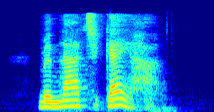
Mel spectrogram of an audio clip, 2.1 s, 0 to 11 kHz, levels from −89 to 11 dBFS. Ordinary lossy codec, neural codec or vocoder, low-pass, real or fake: AAC, 32 kbps; codec, 16 kHz, 0.5 kbps, X-Codec, WavLM features, trained on Multilingual LibriSpeech; 7.2 kHz; fake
